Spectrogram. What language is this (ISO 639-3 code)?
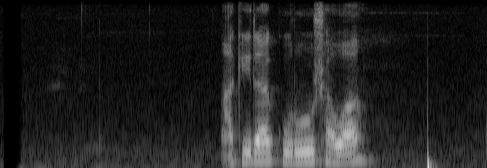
ben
